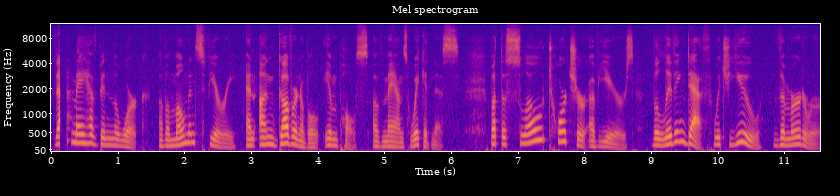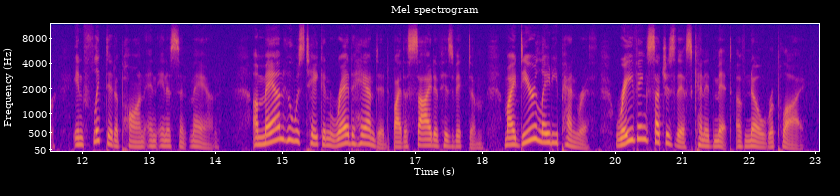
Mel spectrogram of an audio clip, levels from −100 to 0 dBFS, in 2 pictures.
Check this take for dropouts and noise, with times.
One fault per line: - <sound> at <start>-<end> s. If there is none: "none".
- dropout at 0.1-0.2 s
